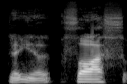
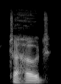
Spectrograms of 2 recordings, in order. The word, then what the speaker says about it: Thoth: All his stuff about the Thoth, or as I prefer the Egyptian pronunciation, Tahot.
